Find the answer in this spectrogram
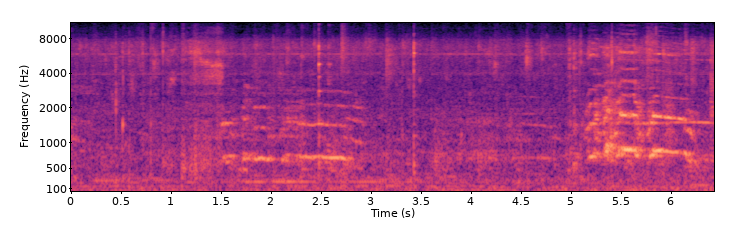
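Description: A rooster crowing twice in the background: a shorter call about a second and a half in, then a louder, longer crow about five seconds in that ends on a long held note.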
